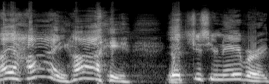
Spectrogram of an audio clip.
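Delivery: fake, slow, drawn-out high-pitched voice. Retelling greeting someone as their neighbor, put-on high-pitched voice. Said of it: "I'm trying to use like a high pitched voice".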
